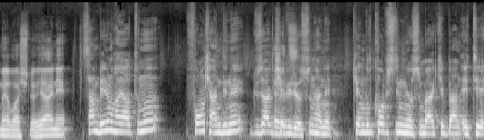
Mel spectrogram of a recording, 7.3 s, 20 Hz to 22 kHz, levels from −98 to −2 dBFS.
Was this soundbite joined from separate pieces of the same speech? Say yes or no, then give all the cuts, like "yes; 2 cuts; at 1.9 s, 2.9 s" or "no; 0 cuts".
yes; 3 cuts; at 1.1 s, 3.1 s, 4.1 s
